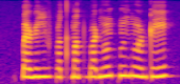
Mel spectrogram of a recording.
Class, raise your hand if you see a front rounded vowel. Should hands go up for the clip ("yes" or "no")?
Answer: no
